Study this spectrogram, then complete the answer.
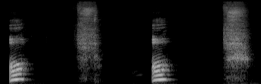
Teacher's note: So this word is off. So we use that unvoiced f sound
